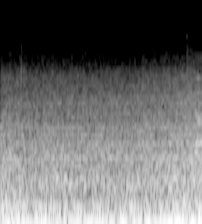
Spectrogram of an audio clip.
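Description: Steady low rumble of engine and road noise inside a moving Ford motorhome's cabin at motorway speed.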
